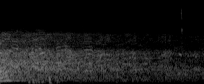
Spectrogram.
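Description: Audience laughing in a lecture hall, the laughter dying away over about two seconds.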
